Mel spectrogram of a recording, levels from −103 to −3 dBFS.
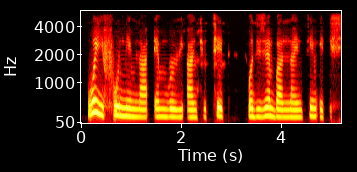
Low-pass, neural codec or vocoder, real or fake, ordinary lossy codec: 5.4 kHz; codec, 16 kHz, 16 kbps, FunCodec, trained on LibriTTS, 50 frames a second; fake; none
